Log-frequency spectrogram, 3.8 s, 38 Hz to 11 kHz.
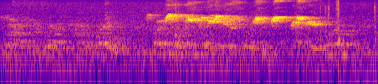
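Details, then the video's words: Caged semi-wild red-whiskered bulbul, five months in captivity: after a quieter opening with human speech, a run of loud, sweet warbled notes follows, repeated in quick succession over constant low hum. "Chào mào mộc dở VIP 5 tháng lồng BỘ KHỦNG HẦU TO"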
